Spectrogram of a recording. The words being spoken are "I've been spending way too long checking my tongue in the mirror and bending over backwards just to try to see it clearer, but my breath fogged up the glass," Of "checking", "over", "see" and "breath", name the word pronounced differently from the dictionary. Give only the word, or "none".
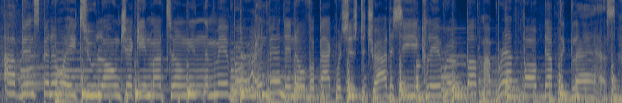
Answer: none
